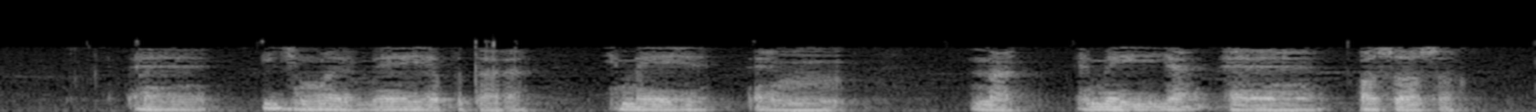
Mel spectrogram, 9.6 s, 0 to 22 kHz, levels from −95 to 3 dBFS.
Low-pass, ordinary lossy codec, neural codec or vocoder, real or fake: 19.8 kHz; AAC, 16 kbps; vocoder, 44.1 kHz, 128 mel bands every 512 samples, BigVGAN v2; fake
